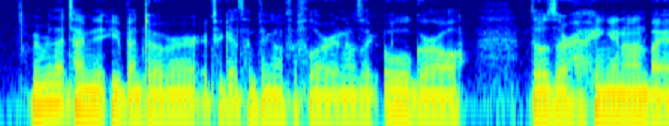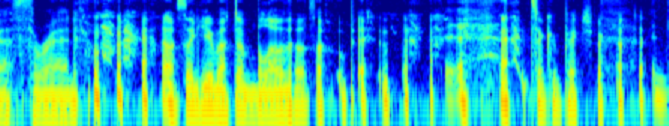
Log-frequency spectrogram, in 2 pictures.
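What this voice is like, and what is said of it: Lower voice from a cold. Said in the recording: “I'm still getting over a cold. And my voice is still a little bit lower, and I'm still coughing”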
